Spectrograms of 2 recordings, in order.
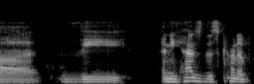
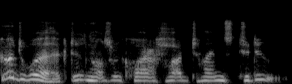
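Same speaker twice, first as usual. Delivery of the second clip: put-on elderly man voice, pitched higher; 8 semitones higher than usual. Voicing a character at an inn asking for work: old man's voice. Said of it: "sorry, the old man's voice".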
